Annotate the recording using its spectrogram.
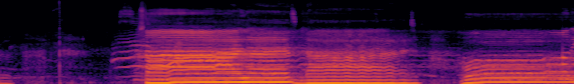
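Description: Congregation singing a slow hymn without accompaniment, in long held notes. A short pause comes at the start, and singing comes back in about two seconds in, with another brief break between phrases near the end.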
